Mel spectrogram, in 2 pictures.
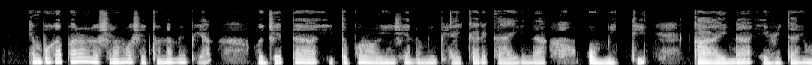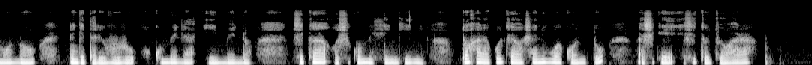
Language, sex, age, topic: Oshiwambo, female, 25-35, agriculture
